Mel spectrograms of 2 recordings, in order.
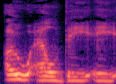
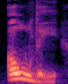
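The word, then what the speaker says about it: olde: the same way that people think that o-l-d-e is pronounced oldie rather than old someone has read it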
